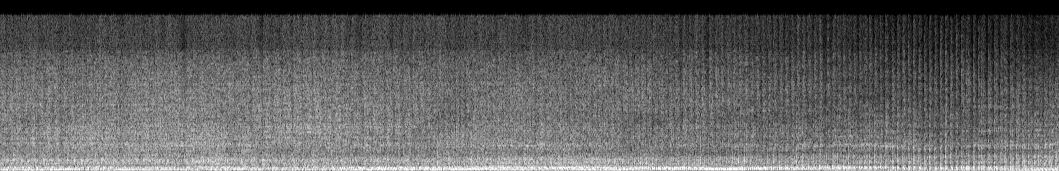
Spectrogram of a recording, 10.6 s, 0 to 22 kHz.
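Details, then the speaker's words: Honda Odyssey FL350 two-stroke after a performance overhaul with a new expansion chamber, muffler, carburetor, intake and liquid-cooled head, being tuned warm toward 1100°: loud, buzzy run with revs wandering slightly, even and free of knocks; sounds healthy. "boy this thing sounds good"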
